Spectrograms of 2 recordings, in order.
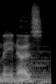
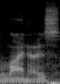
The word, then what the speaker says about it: Lino: So I put down 2,000 Linos. Sorry, it's pronounced Linos.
